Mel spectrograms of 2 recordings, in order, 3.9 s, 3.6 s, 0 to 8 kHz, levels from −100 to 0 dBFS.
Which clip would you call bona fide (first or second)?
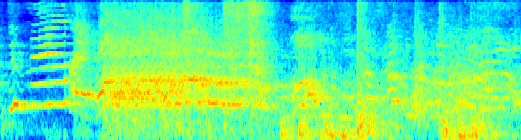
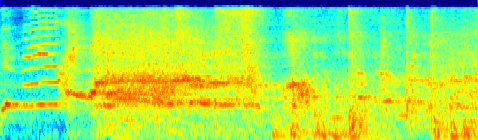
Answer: first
